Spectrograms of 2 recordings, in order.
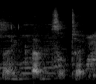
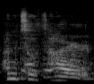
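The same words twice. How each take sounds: First: Drops to a breathy whisper, much softer and lower; tired whisper. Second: Said in the usual way. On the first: Real, not acted. Vlogger tells viewers she is worn out, in a drained whisper.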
